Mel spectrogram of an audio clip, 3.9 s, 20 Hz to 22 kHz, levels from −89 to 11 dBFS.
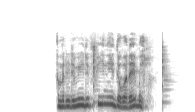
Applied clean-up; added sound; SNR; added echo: neural mask model DeepFilterNet 3.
